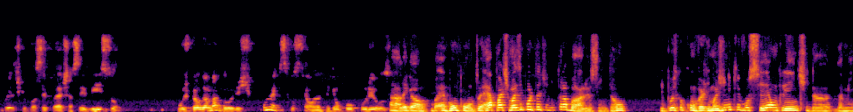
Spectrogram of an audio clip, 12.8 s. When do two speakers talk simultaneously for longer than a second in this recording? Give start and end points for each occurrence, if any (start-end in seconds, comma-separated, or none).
none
